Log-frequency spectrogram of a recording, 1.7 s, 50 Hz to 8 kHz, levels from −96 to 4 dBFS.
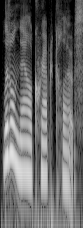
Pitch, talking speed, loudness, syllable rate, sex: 180 Hz, 145 wpm, -18 LUFS, 3.8 syllables/s, female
